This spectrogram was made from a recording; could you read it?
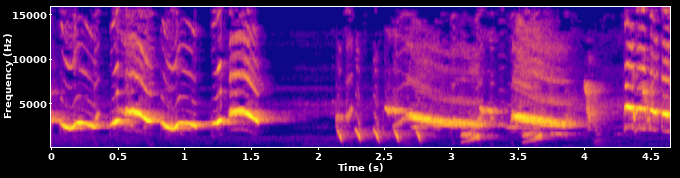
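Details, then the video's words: Hwamei, or wambi, singing gacor with full isian, loud and clear: a rolling warbled whistle phrase, a brief pause, then rapid clicking notes and swooping downward slurs. "Hwamei/wambi gacor full isian suara keras jernih"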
